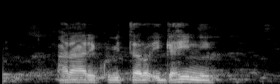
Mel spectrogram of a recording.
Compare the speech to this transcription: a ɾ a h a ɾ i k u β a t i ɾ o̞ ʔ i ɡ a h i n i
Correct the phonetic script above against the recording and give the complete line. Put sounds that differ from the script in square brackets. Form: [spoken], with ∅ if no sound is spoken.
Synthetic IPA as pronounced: a ɾ a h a ɾ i k u β [i] t [a] ɾ o̞ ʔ i ɡ a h i n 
